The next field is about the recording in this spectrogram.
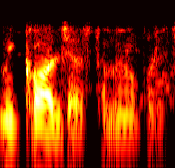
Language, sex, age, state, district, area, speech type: Telugu, male, 30-45, Andhra Pradesh, Vizianagaram, rural, conversation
